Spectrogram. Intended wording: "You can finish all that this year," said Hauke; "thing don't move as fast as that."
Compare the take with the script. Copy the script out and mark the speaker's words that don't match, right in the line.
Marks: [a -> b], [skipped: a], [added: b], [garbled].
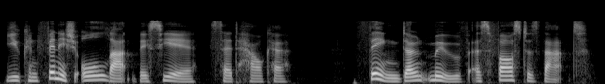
"You can finish all that this year," said Hauke; "thing don't move as fast as that."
